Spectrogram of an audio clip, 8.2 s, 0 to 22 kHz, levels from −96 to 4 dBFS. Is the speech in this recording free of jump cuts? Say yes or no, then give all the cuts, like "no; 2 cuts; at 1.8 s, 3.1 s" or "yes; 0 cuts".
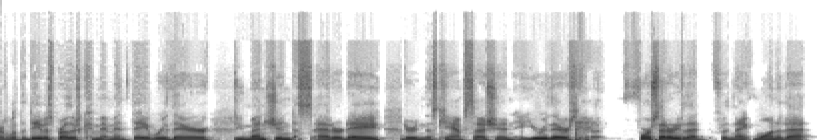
no; 7 cuts; at 2.3 s, 3.0 s, 4.0 s, 4.4 s, 5.2 s, 6.8 s, 7.1 s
